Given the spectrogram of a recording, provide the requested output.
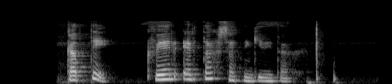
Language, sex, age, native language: Icelandic, female, 20-29, Icelandic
